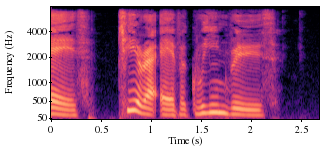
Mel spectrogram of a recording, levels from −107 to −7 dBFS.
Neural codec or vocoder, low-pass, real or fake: none; 7.2 kHz; real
